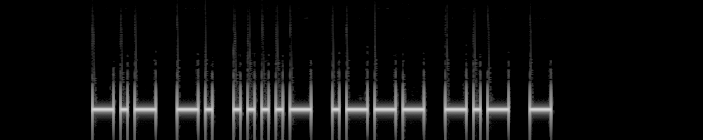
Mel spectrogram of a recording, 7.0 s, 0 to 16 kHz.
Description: Morse code, heard as a keyed tone, about 17 wpm, 700 Hz. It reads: KN4JKT
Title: USA Call Signs 17wpm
